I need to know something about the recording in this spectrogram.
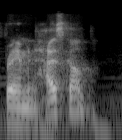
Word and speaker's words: Ramon Huiskamp: going to be relevant my name is raymond heiskomp that's how you pronounce it i'm an indie developer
